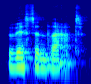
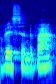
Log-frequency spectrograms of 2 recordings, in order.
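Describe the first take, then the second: First: Each word begins with a th sound. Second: Each word begins with a v sound. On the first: The speaker calls it right. "We definitely pronounce the T H" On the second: The speaker calls it wrong. "not vis and vat"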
